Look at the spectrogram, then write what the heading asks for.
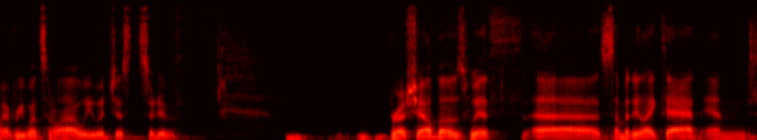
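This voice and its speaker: A middle-aged man reminiscing casually as an interview guest, reflective and halting, often breaking off mid-word. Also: extremely low pitch. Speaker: podcast guest, musician.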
